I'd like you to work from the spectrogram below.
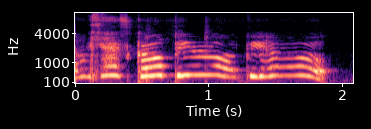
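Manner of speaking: very high-pitched imitated cheering friend; egging on. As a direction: squeal like a friend cheering on a fight. Acting out friend cheering on fight.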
